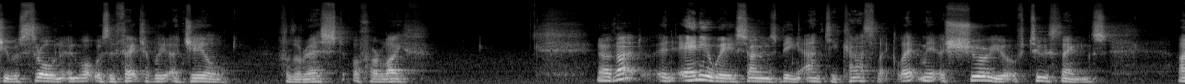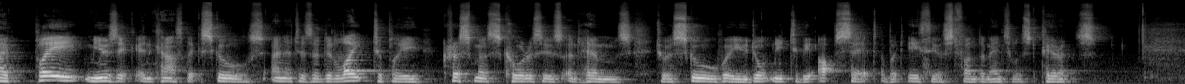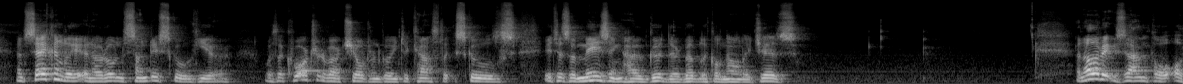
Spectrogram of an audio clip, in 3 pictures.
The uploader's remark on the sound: Audio podcast of morning service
